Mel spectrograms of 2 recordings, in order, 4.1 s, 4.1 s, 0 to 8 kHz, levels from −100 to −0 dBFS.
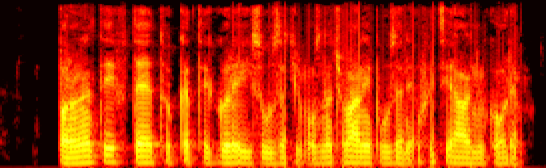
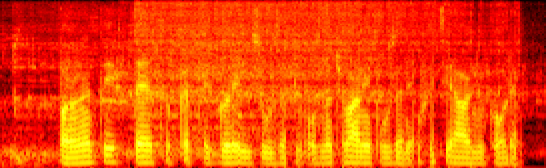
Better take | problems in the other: first | background sound (Toilet flush); 10 dB below the speech

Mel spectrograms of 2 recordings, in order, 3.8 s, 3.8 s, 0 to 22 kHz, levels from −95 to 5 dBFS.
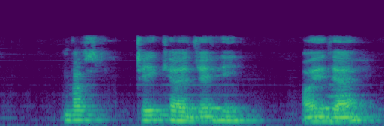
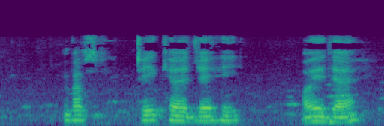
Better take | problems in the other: second | noise reduction (neural separator model SepFormer DNS4)

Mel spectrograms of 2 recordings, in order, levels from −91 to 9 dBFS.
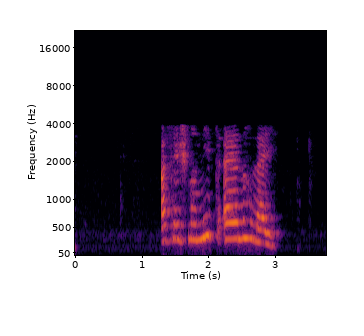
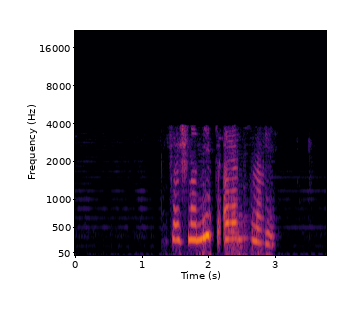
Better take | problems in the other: first | noise reduction (neural separator model SepFormer WHAM!)

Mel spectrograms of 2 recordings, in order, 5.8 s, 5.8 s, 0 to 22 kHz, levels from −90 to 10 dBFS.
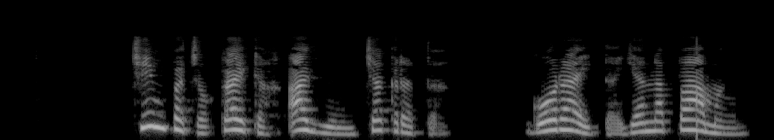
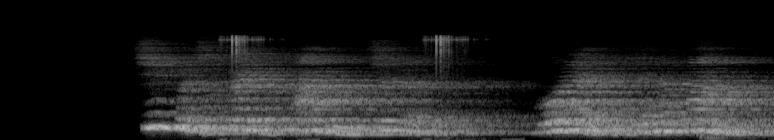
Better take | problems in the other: first | background sound (Rattle); 14 dB below the speech // room echo; dies away in 2 s

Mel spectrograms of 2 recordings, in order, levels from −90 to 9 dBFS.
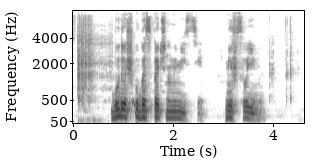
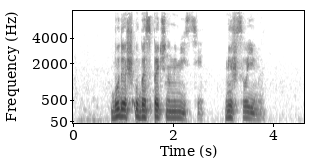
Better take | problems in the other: second | noise reduction (classical method log-MMSE)

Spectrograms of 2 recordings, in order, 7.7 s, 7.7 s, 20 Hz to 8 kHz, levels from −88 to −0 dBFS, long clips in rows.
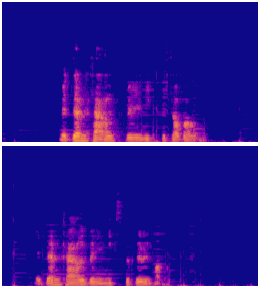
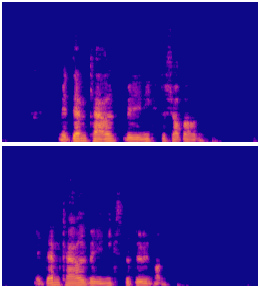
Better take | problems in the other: second | noise reduction (neural mask model DeepFilterNet 3)

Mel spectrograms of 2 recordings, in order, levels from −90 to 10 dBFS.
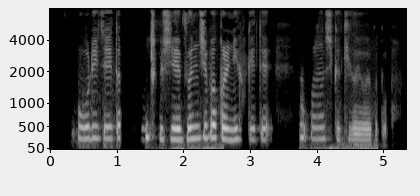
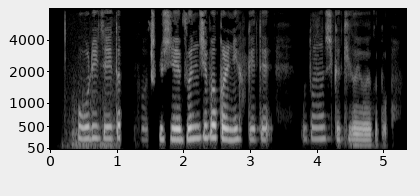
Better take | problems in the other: second | noise reduction (neural mask model Resemble Enhance denoiser)

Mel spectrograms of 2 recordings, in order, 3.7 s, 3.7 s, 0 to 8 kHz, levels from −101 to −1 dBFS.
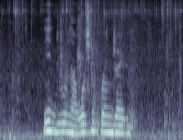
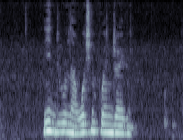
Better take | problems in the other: second | background sound (Dog + Drum); 18 dB below the speech

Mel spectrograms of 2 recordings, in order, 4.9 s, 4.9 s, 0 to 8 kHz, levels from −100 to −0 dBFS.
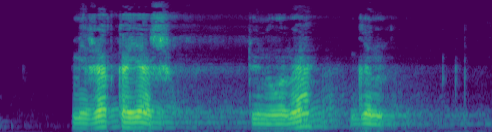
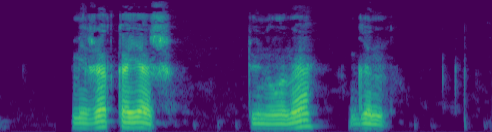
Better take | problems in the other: second | room echo; dies away in 1.2 s

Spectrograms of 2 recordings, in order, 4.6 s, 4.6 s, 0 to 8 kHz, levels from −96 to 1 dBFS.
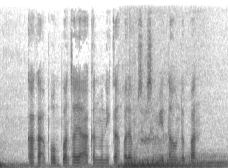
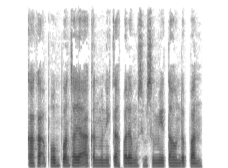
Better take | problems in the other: second | background sound (Motor vehicle (road)); 2 dB above the speech

